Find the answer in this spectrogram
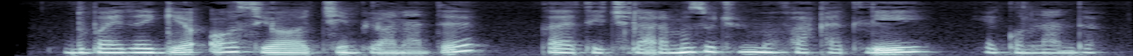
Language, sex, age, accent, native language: Uzbek, female, 12-17, Toshkent shahri, Uzbek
